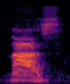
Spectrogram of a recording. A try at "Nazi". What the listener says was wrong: Can't even pronounce Nazi. Nazi. Sound like you got a lisp, fuck boy.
